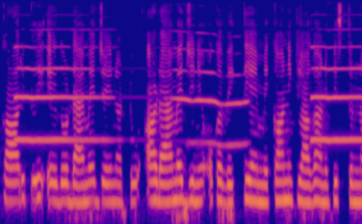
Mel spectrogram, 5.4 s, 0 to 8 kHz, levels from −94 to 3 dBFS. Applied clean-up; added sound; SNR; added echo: classical method spectral subtraction.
